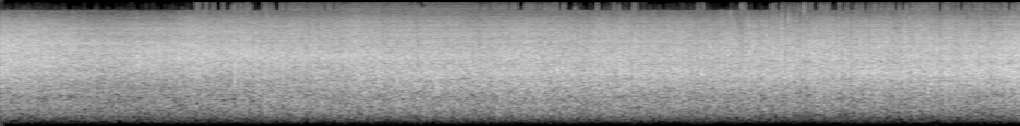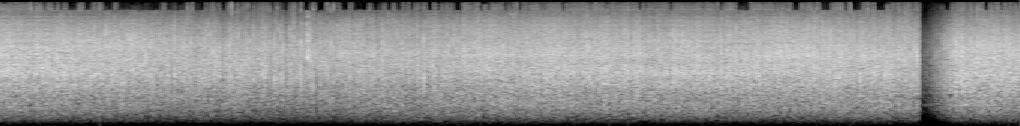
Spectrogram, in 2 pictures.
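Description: Heavy rain pours steadily at a fishing spot, a loud, dense, unbroken hiss that fills the whole stretch, with a brief dropout near the end.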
